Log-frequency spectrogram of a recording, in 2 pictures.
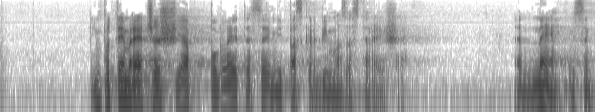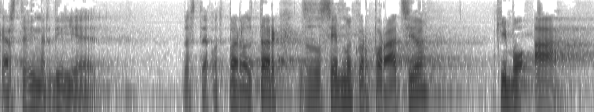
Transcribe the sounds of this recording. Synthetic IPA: inpɔt̪eːmɾɛːt͡ʃɛʃjapɔɡlɛjt̪ɛsɛjmipaskəɾbiːmɔza̰st̪a̰ɾɛ̰jʃɛ̰ | nɛmisləmkaɾst̪ɛʋinaɾd̪iljɛ̰ | d̪ast̪ɛʔɔt̪pəɾl̩t̪əɾkzazaseːbnɔkɔɾpɔɾaːt̪sijɔ | kiboʔa

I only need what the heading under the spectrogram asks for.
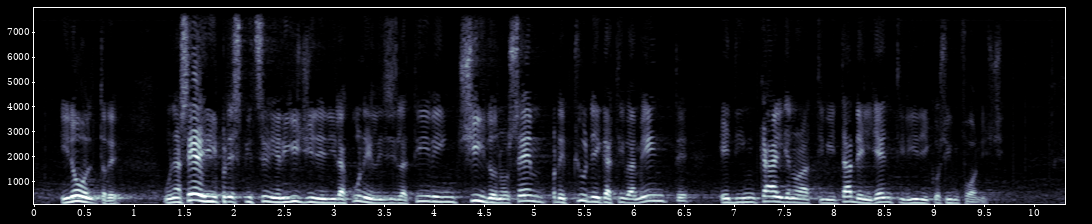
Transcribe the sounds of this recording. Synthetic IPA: inolt̪ɾḛ | unasɛːɾjed̪ipɾeskɾit̪sːjoːniriːd͡ʒid̪ed̪ilakuːneled͡ʒizlat̪iːveint͡ʃiːd̪onosɛmpɾepjunːeɡat̪ivament̪eed̪iŋkaʎːanolat̪ːivit̪ad̪eʎːiɛnt̪ilid̪ikosiɱfɔ̰ːnḭt͡ʃi̥

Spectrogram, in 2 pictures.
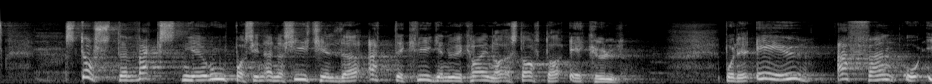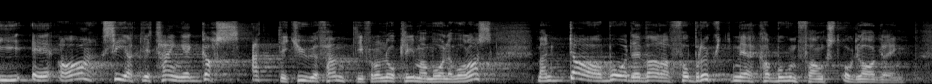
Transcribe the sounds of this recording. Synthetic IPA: st̪œʂt̪əʋɛkst̪n̩ɪɑʉɾuːpɑsɪnɛnæʂiːçɪld̪əɾʔɛt̪ːəkʰɾiːɡənɔːʉkʰɾɑɪnɑst̪ɑːɾt̪ɑʔɛkʰʉl | b̥oːd̪əʔeːʉːʔɛfɛnɔʔieːʔɑːsiːəɾɑt̪ʋɪt̪ʰɾɛŋːəɾɡɑsɛt̪ːəçʉːəfɛmt̪ɪfɔɾɔnoːkʰliːmɑmoːləʋoːɾəs | mɛnd̪ɑːbøːd̪əʋæːɾəfɔɾbɾʉkt̪meːɾkʰɑɾbuːnfɑŋst̪oːɡlɑːɡɾɪ̰ŋ

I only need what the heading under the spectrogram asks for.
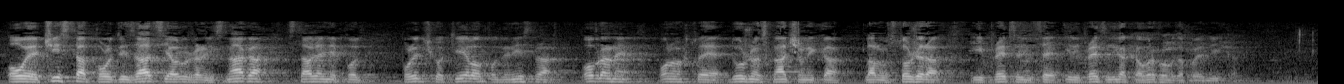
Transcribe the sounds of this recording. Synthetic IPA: o̞ʋo̞je̞t͡ʃist̪apo̞lit̪izaːt̪sijao̞ɾuʒanixsnaːɡast̪aʋʎaɲe̞po̞d̪ | po̞lit̪it͡ʃko̞t̪je̞ːlo̞po̞d̪minist̪ɾa | o̞bɾane̞o̞no̞ʃt̪o̞je̞d̪uːʒno̞st̪naːt͡ʃe̞lnika | ɡlˠaʋno̞ɡst̪o̞ʒeɾaipɾet̪sjed̪nit̪seilipɾet̪sʲjed̪nikakao̞ʋr̩xo̞ʋnoɡzapo̞ʋje̞d̪niːka

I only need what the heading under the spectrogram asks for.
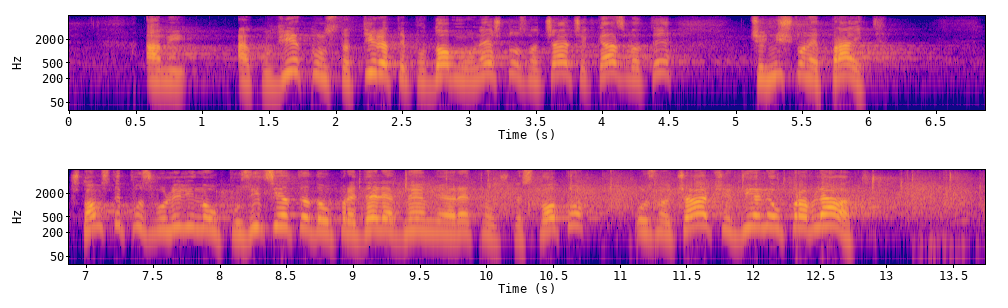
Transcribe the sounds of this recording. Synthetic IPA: amiakoviɛkonst̪ɐt̪iɾɐt̪ɛpod̪ɔbnonɛʃt̪oːznɐt͡ʃavɐt͡ʃɛkazvɐt̪ɛ | t͡ʃɛniʃt̪onɛpɾavit̪ɛ̥ | ʃt̪ɔmst̪ɛpozvolilinɐopozit̪sijət̪əd̪ɐopɾɛd̪ɛlʲəd̪nɛvnijɐɾɛt̪nɐopʃt̪ɛst̪vɔt̪ooznɐt͡ʃavət͡ʃɛviɛnɛopɾɐvlʲavɐt̪ɛ̥

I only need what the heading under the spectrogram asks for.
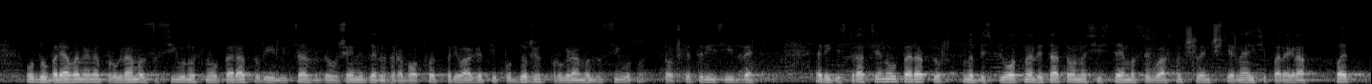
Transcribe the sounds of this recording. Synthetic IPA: od̪obɾʲjavɐnɛnɐpɾoɡɾaməzɐsiɡʊɾnost̪nɐopɛɾat̪oɾiːlit̪sazɐd̪ɐlˠʒɛnid̪ɐɾɐzɾɐbɔt̪vət̪̚pɾilˠaɡət̪ipod̪ːɤɾʒət̪̚pɾoɡɾaməzɐsiɡʊɾno̰st̪t̪ːɔt͡ʃkət̪ɾiːsɛid̪vɛ | ɾɛɡʲist̪ɾat̪sijənɐopɛɾat̪oɾnɐbɛspilˠɔt̪nəlɛt̪at̪ɛlˠnɐsist̪ɛməsɐɡlˠasnot͡ʃlɛnt͡ʃɛ̥t̪iɾnajsɛpɐɾɐɡɾafpɛt̪

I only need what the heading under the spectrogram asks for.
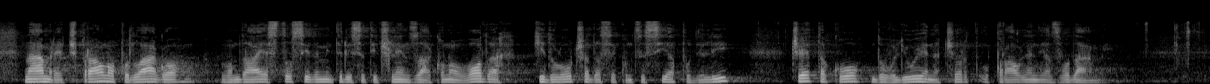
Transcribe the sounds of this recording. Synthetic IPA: namɾɛt͡ʃpɾʔawnɔpɔd̪laːɡɔ | ʋamd̪aːjɛst̪oːseːd̪əmint̪ɾid̪ɛsət̪it͡ʃleːnzaːkɔnaɔʋɔːd̪ax | kid̪ɔloːt͡ʃad̪asɛkɔnsɛsiːjapɔd̪ɛli | t͡ʃɛt̪akoːd̪ɔʋɔljuːjɛnat͡ʃəɾt̪upɾaːwlʲjanjazʋɔd̪aːmi

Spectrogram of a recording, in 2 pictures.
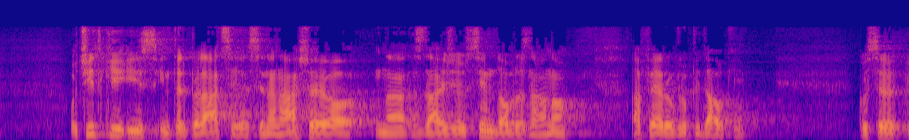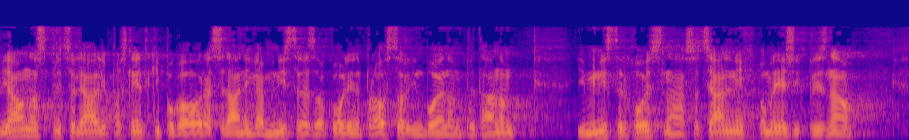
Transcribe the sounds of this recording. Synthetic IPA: ɔt͡ʃiːt̪kiʔizint̪ɛɾpɛlaːt̪sijɛsɛnanaːʃajɔnazd̪ajʒewsemd̪ɔːbɾɔznaːnɔ | afɛːɾɔɡlupid̪awkʰi | kɔsɛwjaːwnɔst̪̚pɾit̪sɔljaːlipɔsneːt̪kipɔɡɔːʋɔɾasɛd̪aːnjɛɡaminiːst̪ɾazaɔkoːljɛinpɾɔːst̪ɔɾinboːjanɔmpɛt̪aːnɔm | jɛminist̪əɾxoj̪snasɔt̪sjaːlnixɔmɾeːʒjixpɾiznaw

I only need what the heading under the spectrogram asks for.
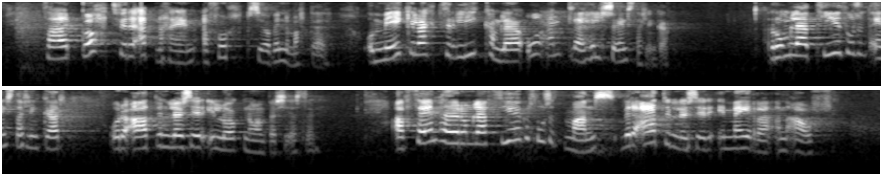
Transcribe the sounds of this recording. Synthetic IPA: θaðɛɾkɔht̪fɪɾɪɾɛpnaɦaːjɪna̰ðfowl̥ksjaɣawvɪnːʏmar̥kaðɪ | ɔɣmɪːcɪlajxt̪fɪɾɪɾliːkʰamlɛɣaʔɔɣʔɛnt̪lɛɣaɦɪlsʏejnst̪ajklḭŋka̰ | rumlɛɣat̪ʰiːvʏθuːsʏnt̪ejnst̪ajkliŋkaɾ̥vɔɾʏʔaːt̪vɪnlœːɥsɪɾilɔːknoːwɛmpɛɾ̥sḭa̰slɪ̰n | a̰v̥θejmɦɛvðʏɾumlɛɣafjœːɣʏɾ̥θuːsʏnt̪mansvɛːɾɪʔaːt̪vɪnlœɥsɪɾimeːjɾaʔɛ̰nʔa̰ːwr̥

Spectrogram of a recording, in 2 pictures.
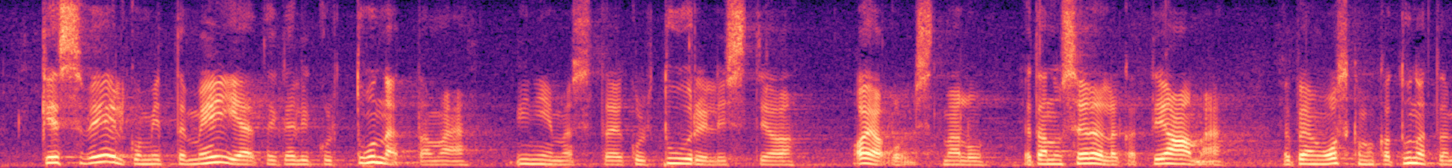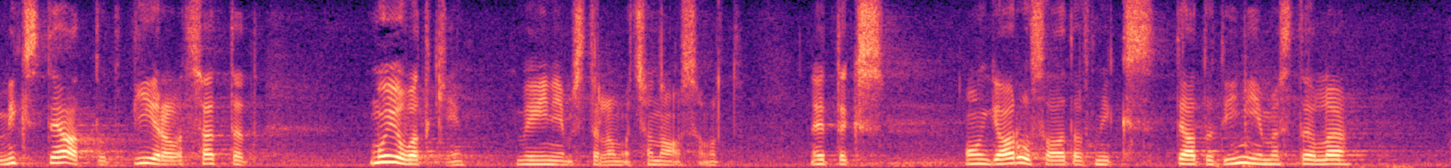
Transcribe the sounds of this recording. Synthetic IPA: ke̞sve̞ːlkujmit̪ːe̞me̞jet̪e̞ɡ̥e̞likult̪ːunːe̞t̪ːˑɑme̞ | inʲime̞st̪e̞kult̪ːuːɾilist̪jɑ | ɑjɑlʔo̰ːlist̪mælu | jɑt̪ænuse̞lːe̞lekɑt̪e̞ɑme̞̰ | jɑpeɑmeo̞skɑmɑkɑt̪unːet̪ːˑɑmɑmikst̪e̞ɑt̪ːˑud̪̥piːɾɑvɑd̪sæt̪ːe̞d̪̥ | mɤjuvɑd̪̥ki | mejinime̞st̪e̞lemo̞t̪sʲio̞nɑːlse̞̰mɑlt̪ˑ | næjt̪ːˑe̞kso̞nɡiɑɾusɑːd̪̥ɑvmikst̪e̞ɑt̪ːˑud̪̥inʲime̞st̪e̞le̞

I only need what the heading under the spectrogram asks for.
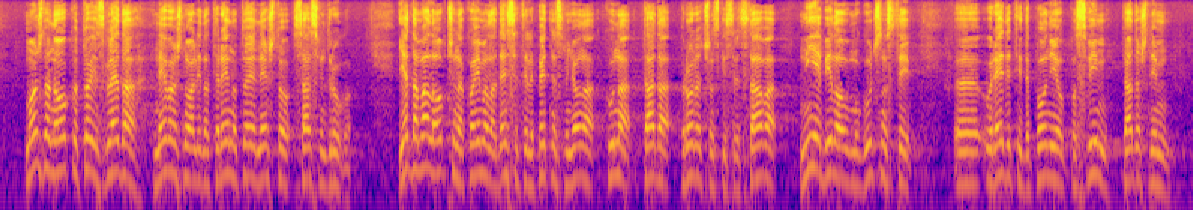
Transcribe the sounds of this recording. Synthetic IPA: mo̞ʒd̪anao̞kot̪o̞izɡle̞ːd̪ane̞ʋaʒnualinat̪e̞ɾe̞ːnut̪o̞ːje̞ne̞ʃt̪o̞sasʋimd̪ɾuɡo̞ | je̞d̪namaːlao̞pt͡ʃinakojeimalˠad̪e̞se̞t̪ilipe̞t̪nɛst̪milʲo̞ːnakuːnat̪ad̪apɾo̞ɾat͡ʃunskixsɾet̪st̪aːʋa | nije̞biːlˠaumo̞ɡuːt͡ʃno̞st̪i | uɾe̞ːd̪it̪id̪e̞po̞nijupo̞sʋimt̪ad̪aʃɲim

